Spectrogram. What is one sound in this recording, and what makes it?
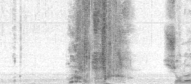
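A magic beam fires with a sharp zap.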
